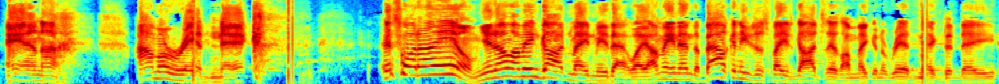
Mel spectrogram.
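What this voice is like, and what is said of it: Texan accent. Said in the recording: “I'm a Texas boy, if you can't tell from the accent.”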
